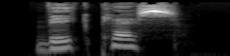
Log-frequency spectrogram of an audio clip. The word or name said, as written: vægplads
